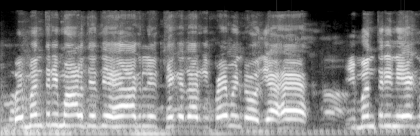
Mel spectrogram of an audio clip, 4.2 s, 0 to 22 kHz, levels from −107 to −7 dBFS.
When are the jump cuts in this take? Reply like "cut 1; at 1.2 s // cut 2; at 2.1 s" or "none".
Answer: none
